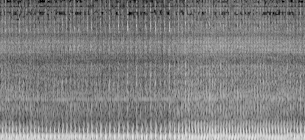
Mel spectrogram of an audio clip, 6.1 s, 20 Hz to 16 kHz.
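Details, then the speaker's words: 1971 Triumph T120 650cc twin, cold start after long storage: uneven lumpy idle that stumbles and skips, left cylinder cutting in and out, never firing consistently; intermittent misfire on one cylinder. "The left cylinder never came in consistently. I could hear it cutting in and out."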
